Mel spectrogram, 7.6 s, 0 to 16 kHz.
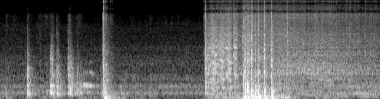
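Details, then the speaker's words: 1968 Plymouth Fury, 318 V8 with one-barrel carburetor, barn-stored for decades, last tune-up likely 1970s: several cranking bursts, then it catches and runs unevenly, missing on a cylinder or two; two rusty plugs, one stretched plug wire, coil suspected. "it's missing a little bit I can something over I was missing really good yeah but these plugs are there's two really rusty ones"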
